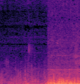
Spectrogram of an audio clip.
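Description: Wind blowing hard across the microphone during an amateur road cycling race in France, a steady low rumble that swells louder halfway through and stays strong to the end, with no voices.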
